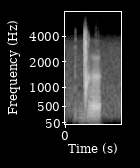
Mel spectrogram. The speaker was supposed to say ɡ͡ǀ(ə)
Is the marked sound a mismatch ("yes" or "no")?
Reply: no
